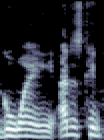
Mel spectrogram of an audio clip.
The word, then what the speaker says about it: Gawain: G1 and Daron, G-Wayne, and his name is Gawain.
